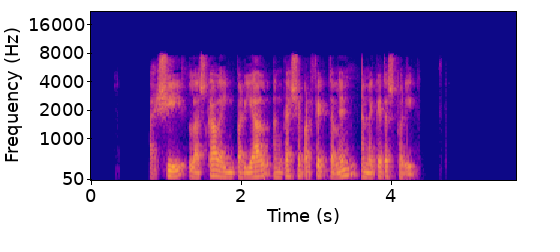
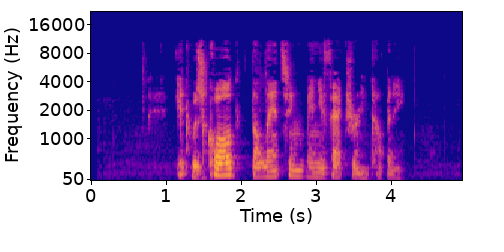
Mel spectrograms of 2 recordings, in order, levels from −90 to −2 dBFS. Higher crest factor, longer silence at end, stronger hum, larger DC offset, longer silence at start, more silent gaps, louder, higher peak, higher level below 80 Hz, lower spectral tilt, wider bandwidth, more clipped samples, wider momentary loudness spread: about the same, 22 dB vs 22 dB; first, 1.3 s vs 0.8 s; neither; neither; second, 0.8 s vs 1.15 s; neither; about the same, -26 LUFS vs -26 LUFS; about the same, -6 dBFS vs -6 dBFS; first, -60 dBFS vs -66 dBFS; about the same, -4 dB/octave vs -4 dB/octave; second, 8.4 kHz vs 11.5 kHz; neither; second, 8 LU vs 19 LU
